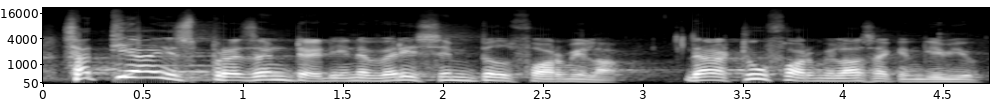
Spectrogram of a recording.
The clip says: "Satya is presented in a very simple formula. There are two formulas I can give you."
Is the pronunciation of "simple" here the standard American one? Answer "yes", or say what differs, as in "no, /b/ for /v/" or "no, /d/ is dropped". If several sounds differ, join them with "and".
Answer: yes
